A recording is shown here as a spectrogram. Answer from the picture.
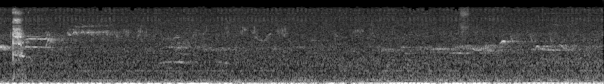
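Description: Birds chirping, with a few short calls near the start and again in the second half, over a steady low rumble.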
